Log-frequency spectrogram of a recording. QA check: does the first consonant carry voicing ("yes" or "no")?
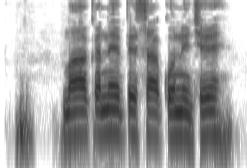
yes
